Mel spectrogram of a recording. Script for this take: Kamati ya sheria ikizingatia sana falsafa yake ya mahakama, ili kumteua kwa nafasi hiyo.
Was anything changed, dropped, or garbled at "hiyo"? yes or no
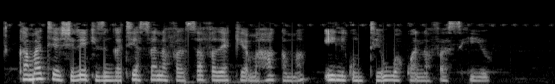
no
